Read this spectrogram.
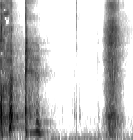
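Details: Person home sick with the flu, taking Theraflu: two short coughs, then a quieter breathy huff; cough.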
